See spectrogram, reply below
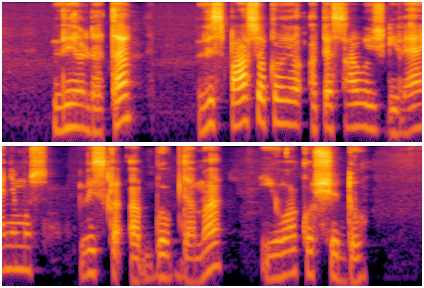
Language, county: Lithuanian, Vilnius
